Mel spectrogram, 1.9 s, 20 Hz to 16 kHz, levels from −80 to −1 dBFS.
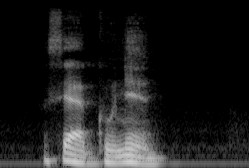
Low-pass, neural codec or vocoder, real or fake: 14.4 kHz; autoencoder, 48 kHz, 32 numbers a frame, DAC-VAE, trained on Japanese speech; fake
